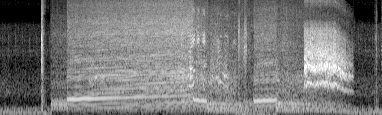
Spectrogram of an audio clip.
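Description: A car engine starts and revs loudly.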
